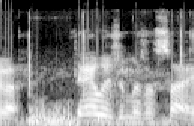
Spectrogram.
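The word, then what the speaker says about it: Taoism: it as a religion it's been said to be dowoism I've heard or dowoism different ways of pronouncing Mandarin Dowism. So Dism I should say Dowism.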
